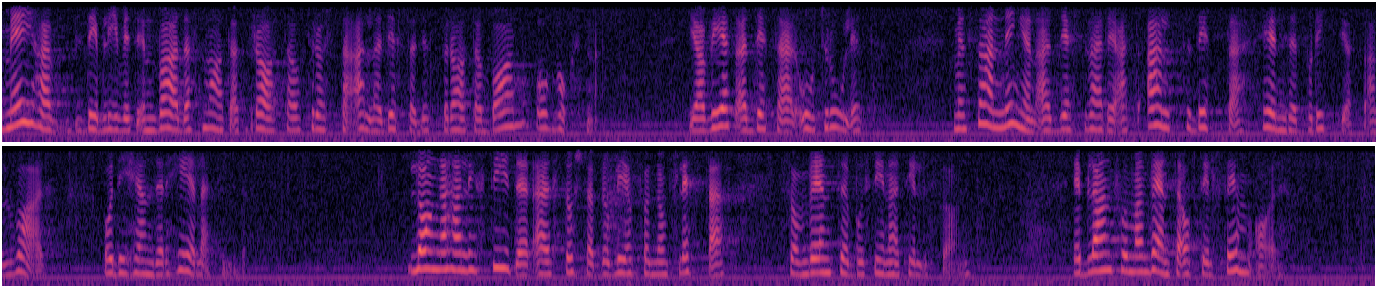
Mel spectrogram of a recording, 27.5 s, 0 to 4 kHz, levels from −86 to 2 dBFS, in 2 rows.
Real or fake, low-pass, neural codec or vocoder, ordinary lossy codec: real; 3.6 kHz; none; none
